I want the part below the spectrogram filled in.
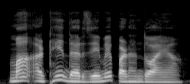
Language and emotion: Sindhi, neutral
